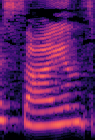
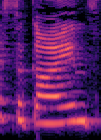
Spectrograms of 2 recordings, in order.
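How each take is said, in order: First: साइंस with the c silent, no k; correct pronunciation. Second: स्काइंस with the c said as k; wrong pronunciation. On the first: Teacher showing the right way: साइंस, c silent. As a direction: say साइंस, starting straight on s. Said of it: "साइंस पढ़ते हैं". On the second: Teacher showing the wrong way: स्काइंस with a k sound. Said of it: "स्काइंस नहीं पढ़ते हैं". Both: Shown as a demonstration.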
